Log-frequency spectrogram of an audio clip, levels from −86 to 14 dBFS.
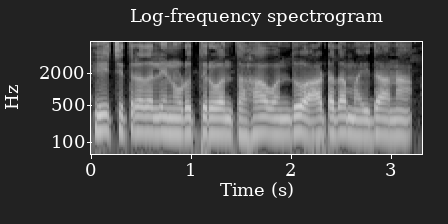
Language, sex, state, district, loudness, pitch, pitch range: Kannada, male, Karnataka, Koppal, -15 LUFS, 145 Hz, 140-150 Hz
